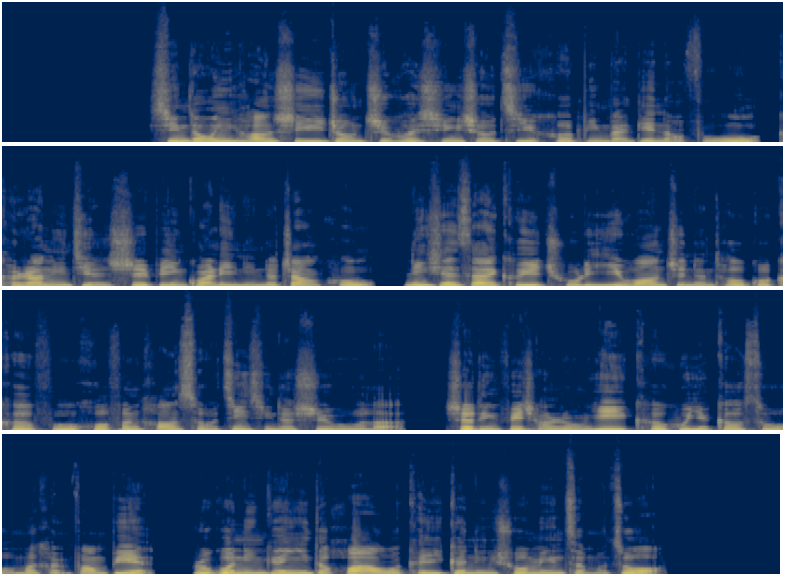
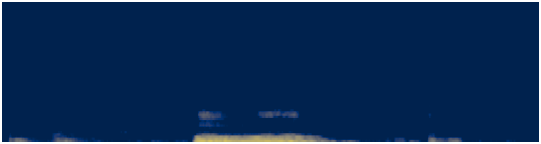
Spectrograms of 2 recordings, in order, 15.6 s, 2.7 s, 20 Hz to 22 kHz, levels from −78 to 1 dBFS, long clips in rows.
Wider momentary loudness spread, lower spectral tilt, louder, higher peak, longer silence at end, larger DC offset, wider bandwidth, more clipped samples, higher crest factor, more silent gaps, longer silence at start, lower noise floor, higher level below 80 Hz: second, 7 LU vs 10 LU; second, -6.5 dB/octave vs -13 dB/octave; about the same, -23 LUFS vs -22 LUFS; first, -4 dBFS vs -8 dBFS; second, 0.6 s vs 1.1 s; neither; first, 17.5 kHz vs 4.9 kHz; neither; about the same, 18 dB vs 18 dB; neither; second, 0.75 s vs 0.95 s; first, -88 dBFS vs -74 dBFS; first, -40 dBFS vs -70 dBFS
